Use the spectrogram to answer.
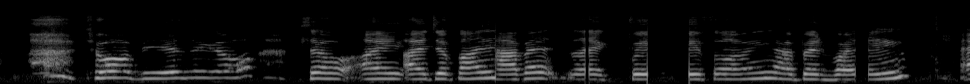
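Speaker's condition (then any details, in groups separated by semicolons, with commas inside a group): ALS; speech affected but still understandable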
